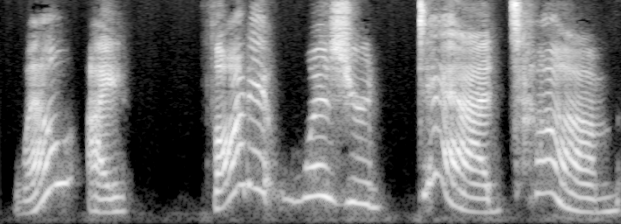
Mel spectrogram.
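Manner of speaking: high, drawn-out, unsure reply; hesitant answer. Retold or imitated. Aunt answering her niece about the father, high hesitant drawl. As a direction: stretch it out high, as if stating the awkwardly obvious.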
